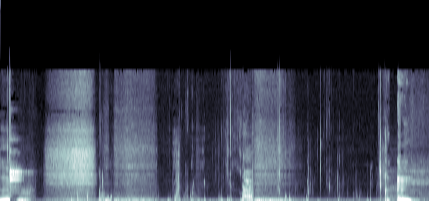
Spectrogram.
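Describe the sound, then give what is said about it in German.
Sipping and slurping from a glass of a freshly opened, fizzy drink whose foam bubbled over, with a soft hiss of bubbles, a few wet gulps and swallows, and quiet breaths between sips. “So, dann mal Prost. Dann sag ich mal Prost.”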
